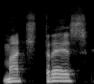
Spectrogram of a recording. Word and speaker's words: Mach: I I know in Spanish you say much. Mach, right? The speed. So we say mach. I guess that's might be the German pronunciation.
